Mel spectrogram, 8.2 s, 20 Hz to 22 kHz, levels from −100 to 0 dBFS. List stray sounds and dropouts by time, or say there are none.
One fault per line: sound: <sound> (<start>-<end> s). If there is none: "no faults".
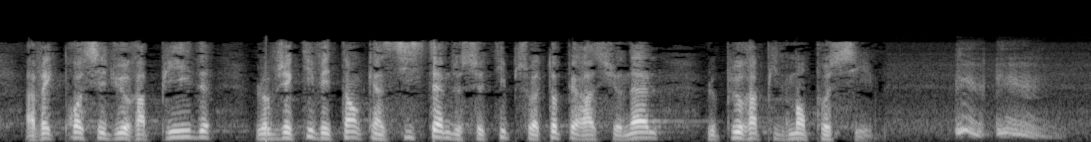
sound: throat clearing (7.2-8.0 s)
